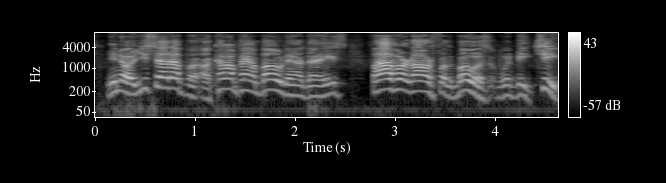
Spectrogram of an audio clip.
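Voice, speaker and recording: A man's raised, projected voice, high-pitched, with a bright, sharp tone and lively intonation. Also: very clean recording, silent background. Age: 70s. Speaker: hunter. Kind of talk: casual talk to camera about bowhunting. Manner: repetitive, with hesitations.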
